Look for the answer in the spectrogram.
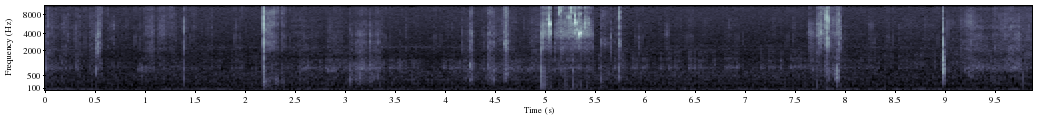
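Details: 2008 Ford F150: sharp dry clicks from behind the dash cluster area, consistent but intermittent; owners suspect the A/C heat actuator, cause not confirmed.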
